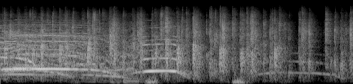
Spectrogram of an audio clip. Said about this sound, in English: When you agree with my decision, I want you to cheer. Give that a shot right now.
